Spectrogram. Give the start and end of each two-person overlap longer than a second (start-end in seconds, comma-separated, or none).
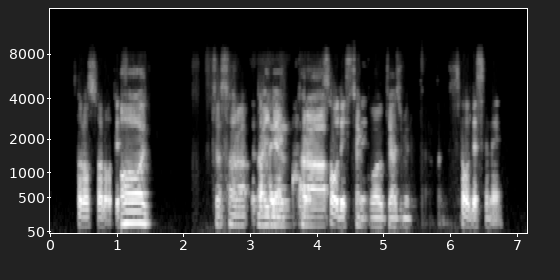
3.0-4.8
